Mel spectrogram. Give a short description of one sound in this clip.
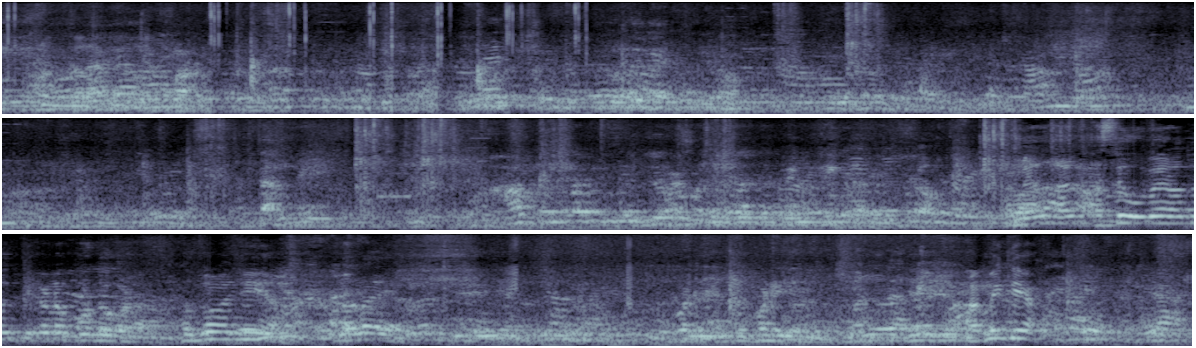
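A crowd of men and women chatter close by in a room.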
